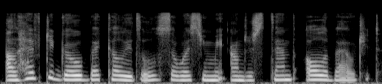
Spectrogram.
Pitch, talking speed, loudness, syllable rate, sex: 210 Hz, 235 wpm, -15 LUFS, 5.3 syllables/s, female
